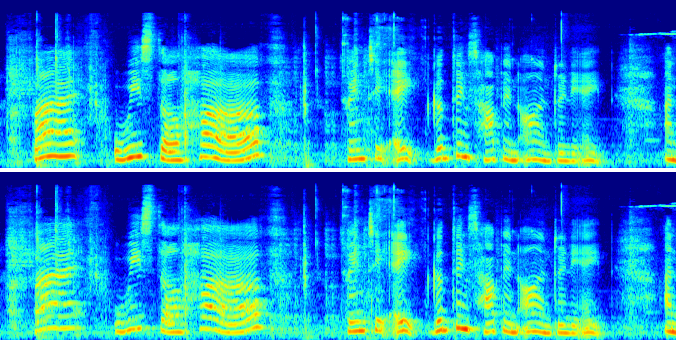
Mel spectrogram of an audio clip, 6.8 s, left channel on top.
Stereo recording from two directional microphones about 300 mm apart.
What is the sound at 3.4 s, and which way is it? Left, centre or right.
Speech, centre.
